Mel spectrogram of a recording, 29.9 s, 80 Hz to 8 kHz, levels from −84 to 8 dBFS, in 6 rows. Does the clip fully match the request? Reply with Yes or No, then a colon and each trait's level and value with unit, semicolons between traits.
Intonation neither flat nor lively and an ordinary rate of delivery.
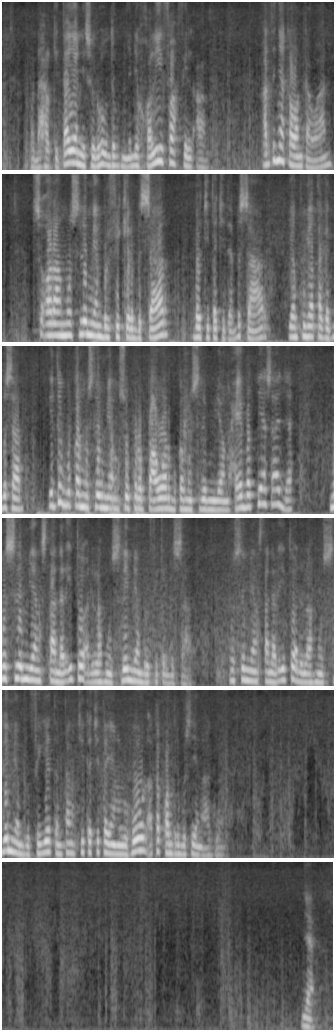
Yes: average, 4.5 semitones; average, 120 wpm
